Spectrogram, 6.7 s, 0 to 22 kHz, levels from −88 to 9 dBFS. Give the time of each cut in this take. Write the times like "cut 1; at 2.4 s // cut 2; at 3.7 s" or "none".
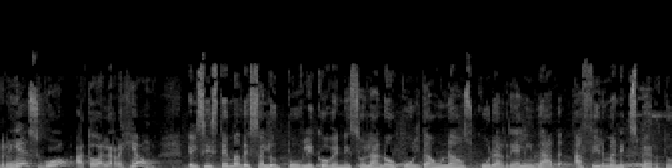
cut 1; at 1.8 s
